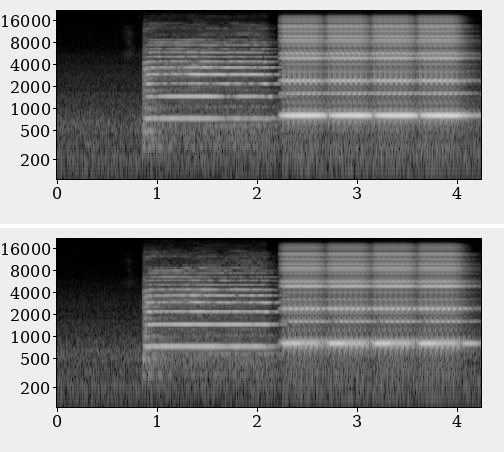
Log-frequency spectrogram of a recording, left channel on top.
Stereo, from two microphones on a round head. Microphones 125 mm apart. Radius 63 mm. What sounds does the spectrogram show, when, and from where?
0.8 s a violin: 10° left (ahead or behind), 0.9 m
2.2 s an alarm: 25° left (ahead or behind), 1.1 m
